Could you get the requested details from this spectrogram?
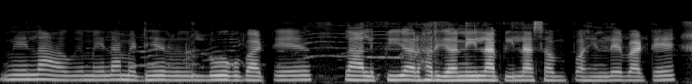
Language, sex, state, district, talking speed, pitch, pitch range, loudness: Bhojpuri, female, Uttar Pradesh, Gorakhpur, 130 wpm, 200 Hz, 195-205 Hz, -22 LUFS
